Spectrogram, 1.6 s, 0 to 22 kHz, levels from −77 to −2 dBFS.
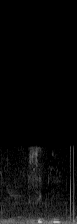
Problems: low volume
